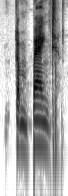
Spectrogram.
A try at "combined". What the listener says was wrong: Com- not combined, combined. The first one that you said. Not combined, combined. There's an N. Com by N and then D. Combined.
